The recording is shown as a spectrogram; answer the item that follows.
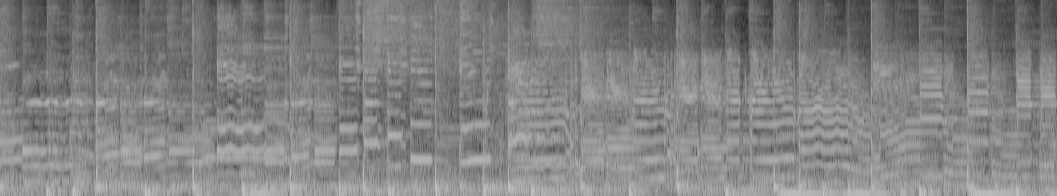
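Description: Instrumental break of a rockabilly band: electric guitar lead with bent, wavering notes over walking upright bass and a steady drum beat.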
